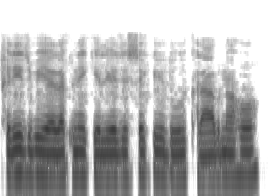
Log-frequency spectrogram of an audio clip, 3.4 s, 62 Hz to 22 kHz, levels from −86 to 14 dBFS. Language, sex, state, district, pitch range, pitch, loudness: Hindi, male, Bihar, Saharsa, 115-120 Hz, 115 Hz, -18 LUFS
